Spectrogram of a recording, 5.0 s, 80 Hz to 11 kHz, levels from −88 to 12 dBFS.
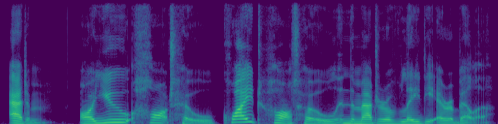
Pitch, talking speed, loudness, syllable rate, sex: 185 Hz, 170 wpm, -24 LUFS, 5.3 syllables/s, female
